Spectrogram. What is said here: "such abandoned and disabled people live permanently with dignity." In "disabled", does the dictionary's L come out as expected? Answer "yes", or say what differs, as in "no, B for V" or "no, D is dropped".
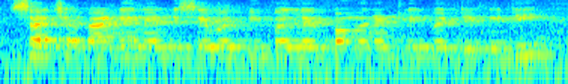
no, L is dropped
